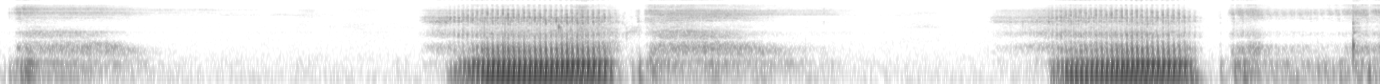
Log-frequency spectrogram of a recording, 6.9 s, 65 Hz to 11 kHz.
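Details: Sleeping dog Alisa snoring after a hard working day: two loud, low, rattling snores on the in-breath, each followed by a softer breath out, about 20 breaths a minute.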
